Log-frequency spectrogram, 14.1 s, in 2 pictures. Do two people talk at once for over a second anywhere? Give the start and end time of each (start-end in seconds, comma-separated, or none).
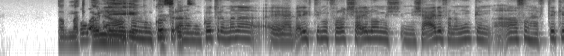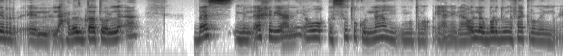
1.0-2.4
